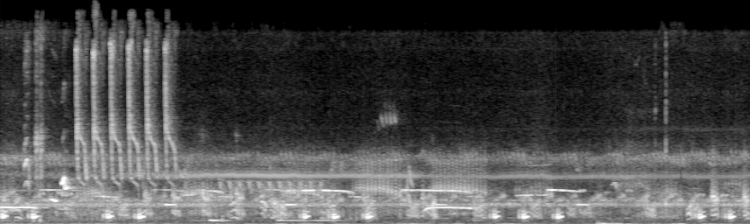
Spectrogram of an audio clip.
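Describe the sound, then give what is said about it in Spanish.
Frogs croak steadily in a dense chorus, amplifying their voices with a resonating membrane in the throat, one of them singing underwater; resonant, throaty calls pulse in quick repeated bursts, with a few higher chirping notes and occasional bird-like squeaks over the continuous racket. “los anfibios, que utilizan un resonador. En vez de utilizar un cañón, un barranco, utilizan una membrana que tiene en la garganta para que su voz suene rota, oh, amplificada, y siendo tan poquita cosa, parece que son mucho más.”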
